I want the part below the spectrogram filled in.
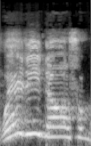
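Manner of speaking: high, loud demanding question; retold suspicious question. Girlfriend questioning him about new friends, retold suspicion.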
